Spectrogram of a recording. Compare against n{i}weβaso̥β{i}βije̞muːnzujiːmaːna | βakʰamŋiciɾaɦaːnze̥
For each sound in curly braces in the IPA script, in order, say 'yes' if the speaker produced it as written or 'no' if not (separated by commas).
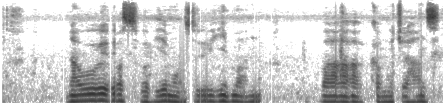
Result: no, no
